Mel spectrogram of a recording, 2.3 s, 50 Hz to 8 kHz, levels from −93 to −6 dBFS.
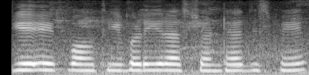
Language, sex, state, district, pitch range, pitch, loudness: Hindi, female, Punjab, Pathankot, 240-255 Hz, 245 Hz, -14 LUFS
